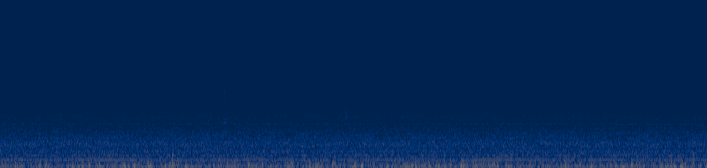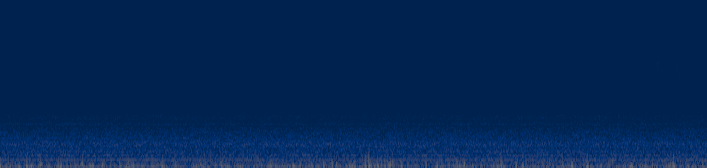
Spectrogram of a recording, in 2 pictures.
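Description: Hands rub softly through a dog's fur.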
